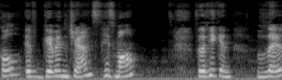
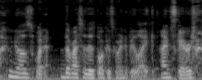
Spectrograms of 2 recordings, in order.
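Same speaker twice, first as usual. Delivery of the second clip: ordinary delivery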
